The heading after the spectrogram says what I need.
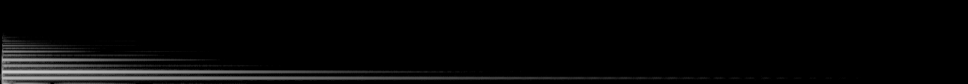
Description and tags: My Wurlitzer 200a Sampled thru a Lundal Transformer and a real Tube Preamp. The Piano is in good condition and not bad tuned (You still can retune 3 or 4 Samples a little bit).I Sampled the Piano so that use it live on my Korg Microsampler (so I also made a "msmpl_bank")
200a, electric, e-piano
